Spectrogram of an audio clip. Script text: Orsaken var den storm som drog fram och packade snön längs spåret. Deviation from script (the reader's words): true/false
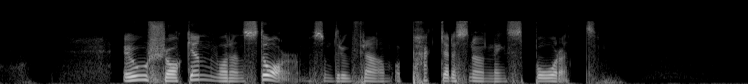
false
